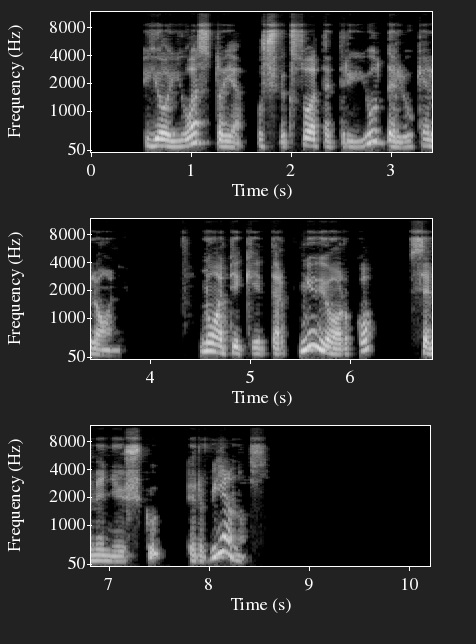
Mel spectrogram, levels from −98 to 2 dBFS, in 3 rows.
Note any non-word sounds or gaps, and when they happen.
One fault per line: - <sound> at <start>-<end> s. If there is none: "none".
none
